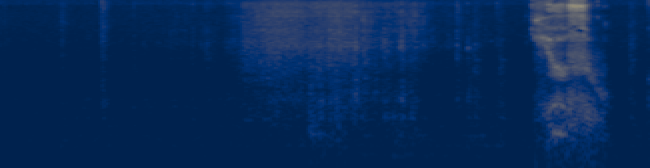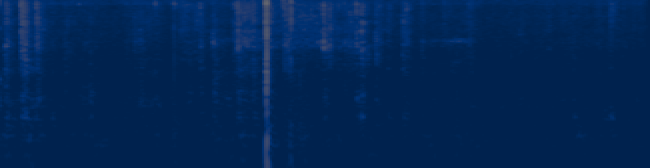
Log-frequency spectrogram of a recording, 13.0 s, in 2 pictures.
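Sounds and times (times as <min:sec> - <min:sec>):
raindrops ticking on a window: 0:00.5 - 0:05.3, 0:06.2 - 0:11.4.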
